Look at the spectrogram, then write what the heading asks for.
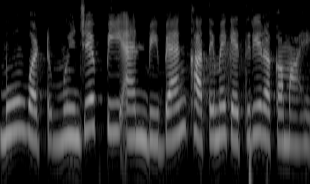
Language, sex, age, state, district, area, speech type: Sindhi, female, 18-30, Gujarat, Surat, urban, read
